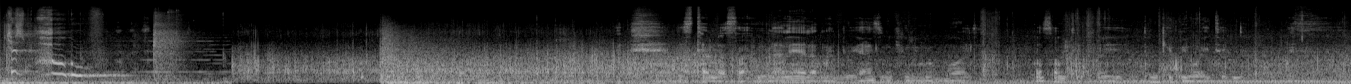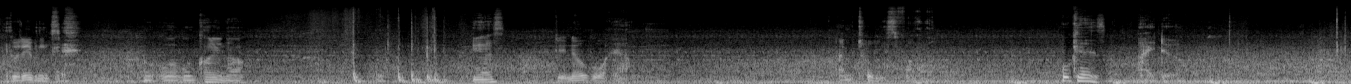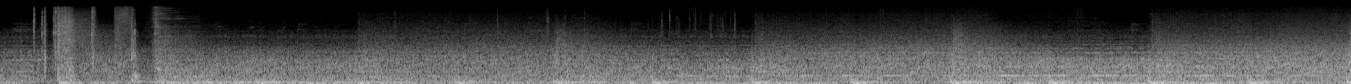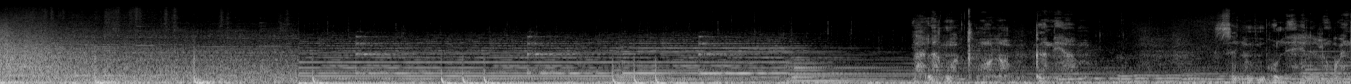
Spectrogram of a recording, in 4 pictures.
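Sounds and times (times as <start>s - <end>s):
car engine idling: 4.4s - 27.6s, 28.8s - 54.0s
dramatic background music: 18.0s - 54.0s.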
